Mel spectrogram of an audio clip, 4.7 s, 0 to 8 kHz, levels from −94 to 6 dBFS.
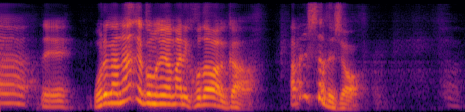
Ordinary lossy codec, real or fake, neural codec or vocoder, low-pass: none; fake; codec, 16 kHz, about 1 kbps, DyCAST, with the encoder's durations; 7.2 kHz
